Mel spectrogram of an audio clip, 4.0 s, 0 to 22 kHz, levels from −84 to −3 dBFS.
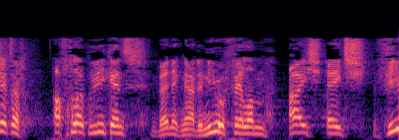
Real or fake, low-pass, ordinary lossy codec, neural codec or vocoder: fake; 7.2 kHz; MP3, 32 kbps; vocoder, 44.1 kHz, 128 mel bands every 512 samples, BigVGAN v2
